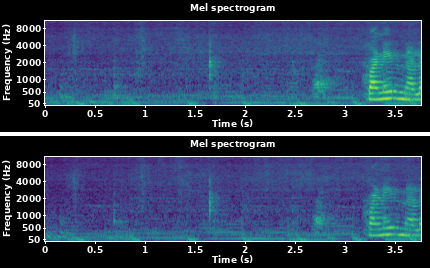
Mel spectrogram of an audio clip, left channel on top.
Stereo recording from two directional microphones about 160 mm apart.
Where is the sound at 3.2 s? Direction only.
35° left (ahead or behind).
